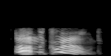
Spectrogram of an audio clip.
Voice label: Voices Order To Surrender Male Young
